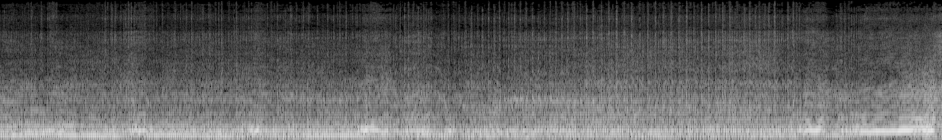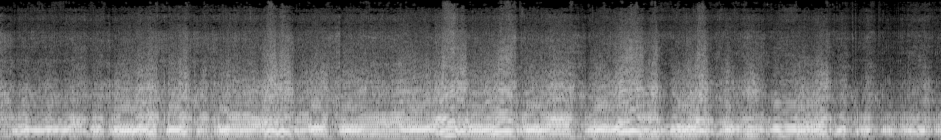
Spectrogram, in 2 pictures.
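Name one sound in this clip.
A dirt bike engine runs close by, its pitch rising and falling as the rider throttles.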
